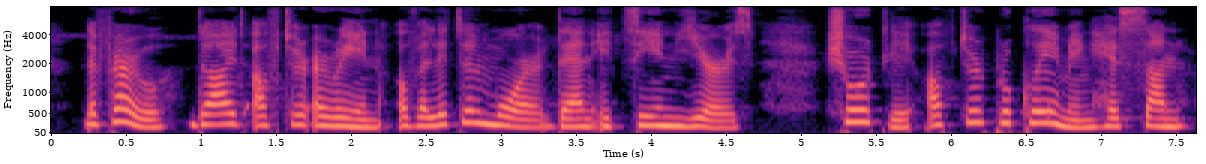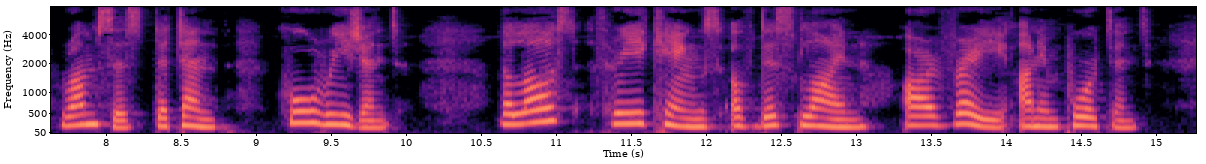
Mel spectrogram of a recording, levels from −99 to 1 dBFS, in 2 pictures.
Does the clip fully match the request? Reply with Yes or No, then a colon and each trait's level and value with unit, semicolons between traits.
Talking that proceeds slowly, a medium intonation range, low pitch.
No: slow, 130 wpm; average, 4.5 semitones; high, 210 Hz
